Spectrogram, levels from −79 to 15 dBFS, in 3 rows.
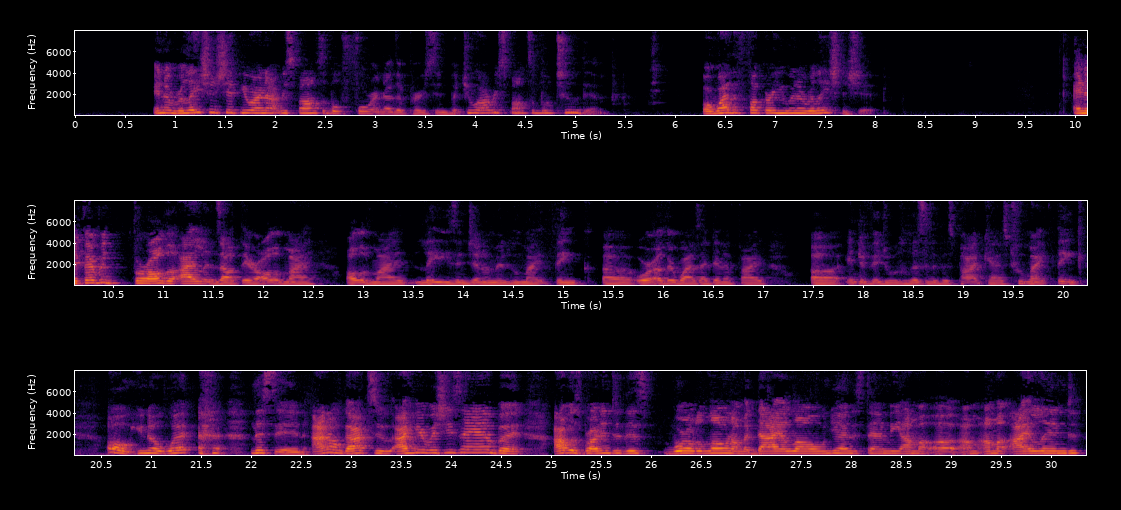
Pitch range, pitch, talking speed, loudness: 160-225 Hz, 205 Hz, 190 wpm, -23 LUFS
